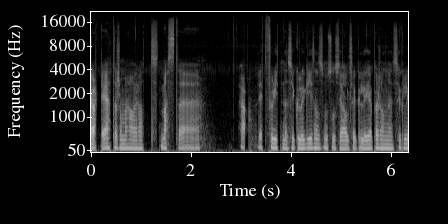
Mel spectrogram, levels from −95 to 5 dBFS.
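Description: No technical faults are audible.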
